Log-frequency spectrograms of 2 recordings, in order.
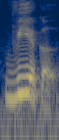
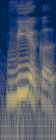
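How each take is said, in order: First: The h sound is slight and blended in. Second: The h sound is slight and blended in.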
